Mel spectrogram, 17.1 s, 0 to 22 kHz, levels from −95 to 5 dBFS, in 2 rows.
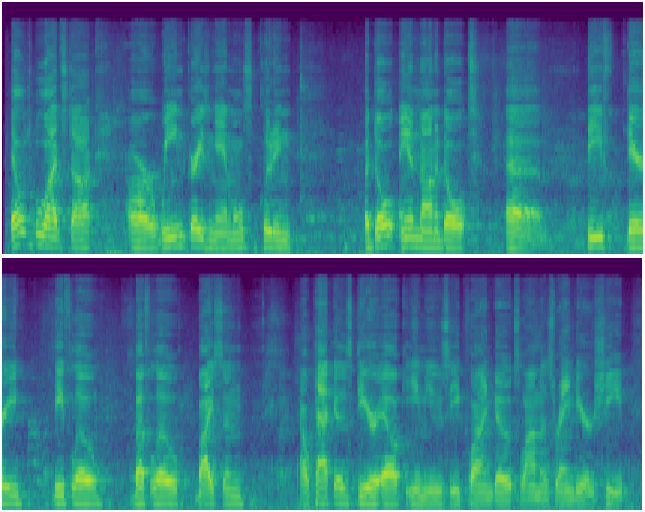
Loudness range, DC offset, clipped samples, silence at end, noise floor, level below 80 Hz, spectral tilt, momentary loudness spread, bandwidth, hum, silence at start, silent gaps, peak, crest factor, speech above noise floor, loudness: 2 LU; under 0.1%; under 0.1%; 0.1 s; -38 dBFS; -46 dBFS; -5.5 dB/octave; 11 LU; 15.5 kHz; none; 0.1 s; none; 0 dBFS; 16 dB; 23 dB; -16 LUFS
